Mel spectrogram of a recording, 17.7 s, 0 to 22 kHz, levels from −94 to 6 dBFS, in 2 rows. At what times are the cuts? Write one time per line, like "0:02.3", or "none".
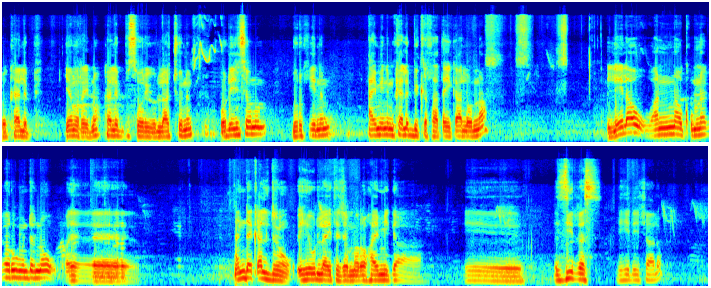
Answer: none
